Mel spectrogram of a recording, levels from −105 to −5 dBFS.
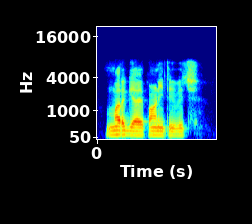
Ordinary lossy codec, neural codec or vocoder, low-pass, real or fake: Opus, 16 kbps; none; 7.2 kHz; real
